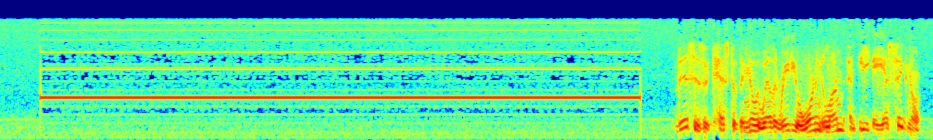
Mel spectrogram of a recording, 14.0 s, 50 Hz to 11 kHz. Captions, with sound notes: [1050 Hz tone] This is a test of the NOAA weather radio warning alarm and EAS signal.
